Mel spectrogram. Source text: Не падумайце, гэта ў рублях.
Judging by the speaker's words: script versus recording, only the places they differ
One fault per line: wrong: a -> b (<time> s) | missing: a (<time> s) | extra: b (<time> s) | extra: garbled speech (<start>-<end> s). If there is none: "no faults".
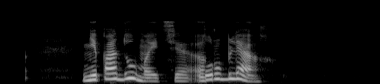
missing: гэта (1.8 s)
